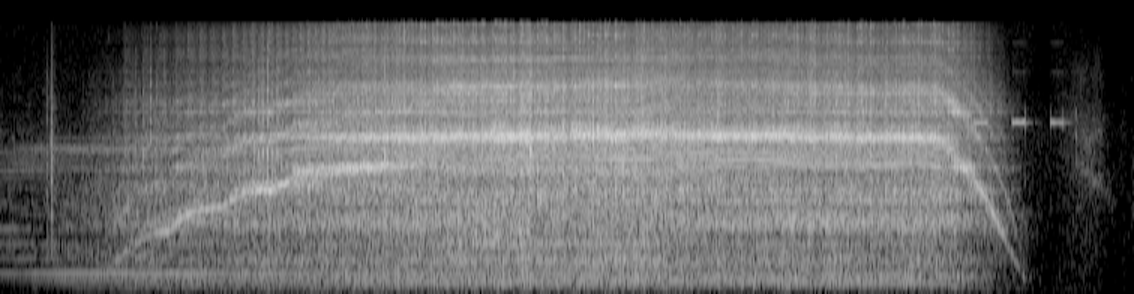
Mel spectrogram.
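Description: A kitchen blender churns blueberry ice cream, spinning up with a rising whine to a steady high-pitched drone for several seconds before winding down and stopping, heard close and almost alone.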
